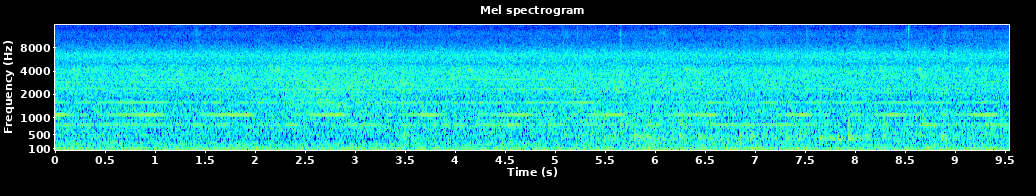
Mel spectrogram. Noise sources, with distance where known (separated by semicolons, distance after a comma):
background noise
